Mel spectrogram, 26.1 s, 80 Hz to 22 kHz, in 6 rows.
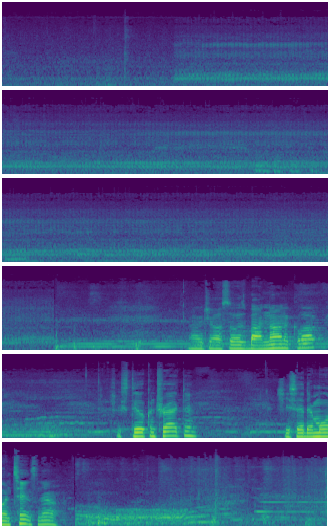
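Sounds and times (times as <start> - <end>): massage gun motor hum: 2.3 - 19.4.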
